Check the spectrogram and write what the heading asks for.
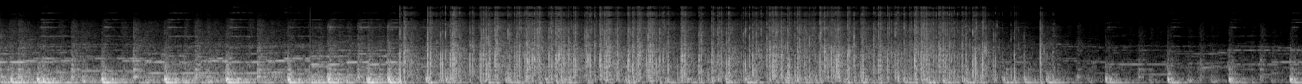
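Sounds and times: firecrackers crackling: 0:04.0 - 0:11.0.

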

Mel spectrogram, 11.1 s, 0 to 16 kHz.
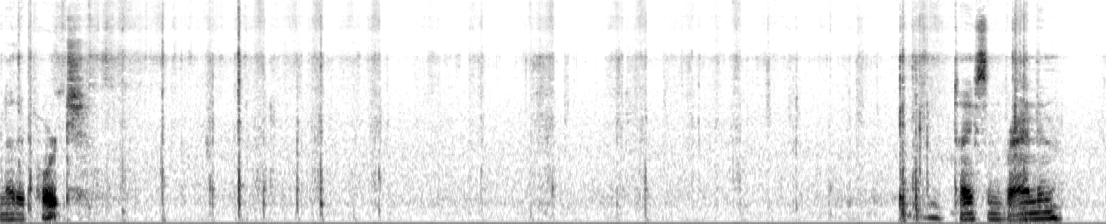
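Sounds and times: trading cards clicking and sliding: 0:00.1 - 0:03.9, 0:10.1 - 0:10.6.

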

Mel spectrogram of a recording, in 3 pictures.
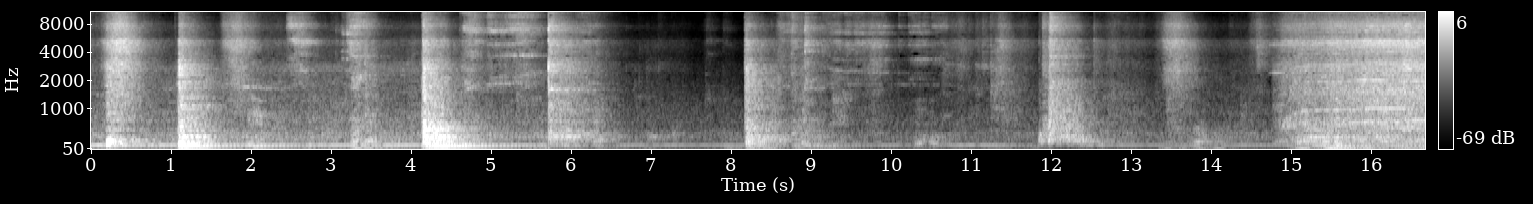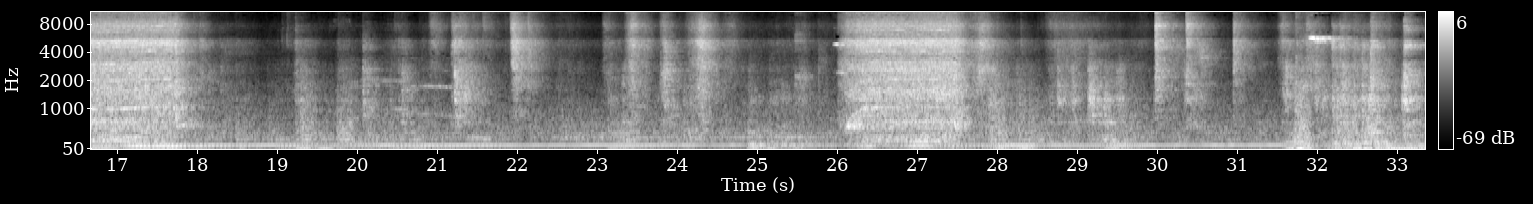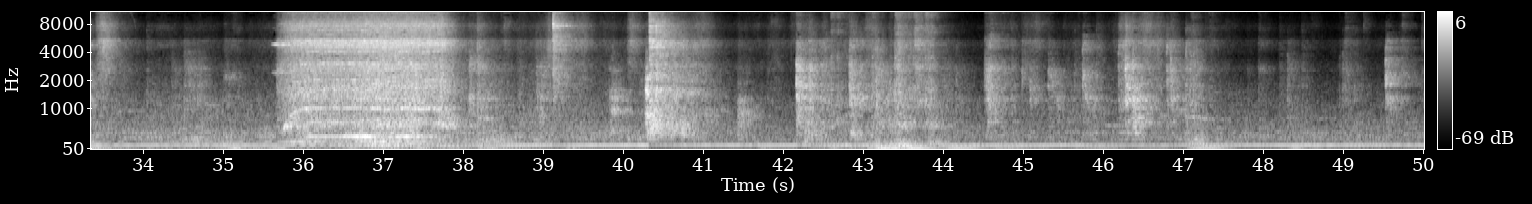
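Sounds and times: power drill running: 0:14.8 - 0:18.1, 0:26.0 - 0:27.8, 0:35.6 - 0:38.0.

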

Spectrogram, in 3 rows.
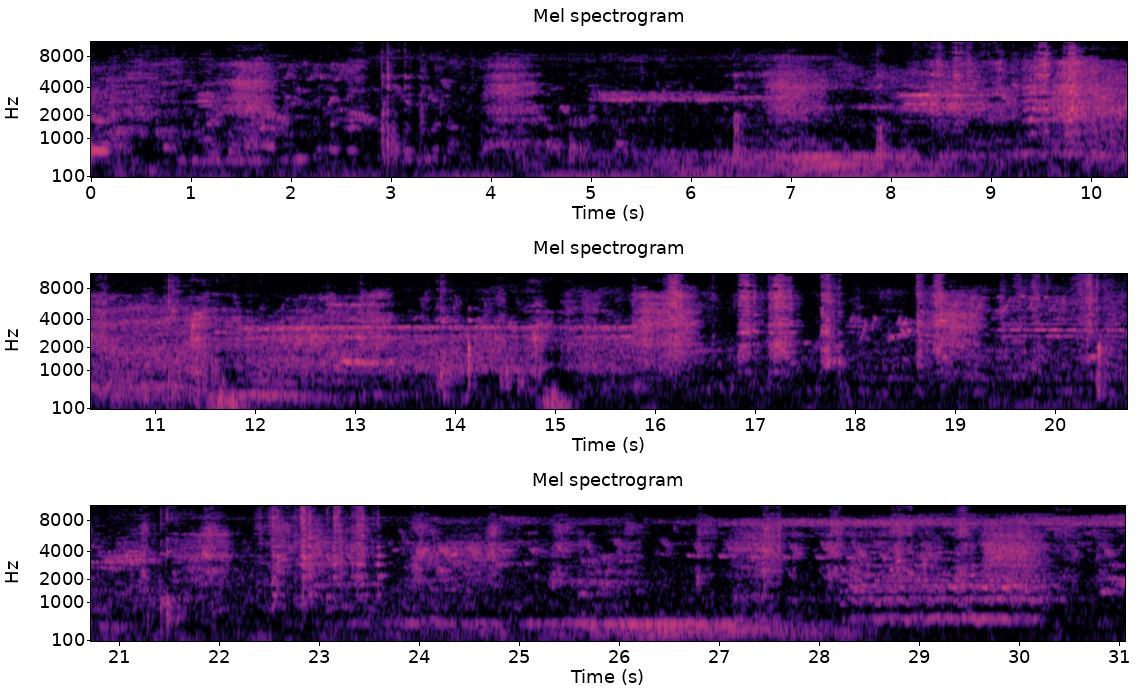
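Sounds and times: low steady drone: 0:23.8 - 0:30.1.

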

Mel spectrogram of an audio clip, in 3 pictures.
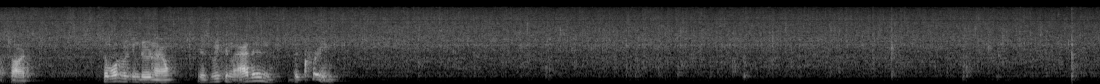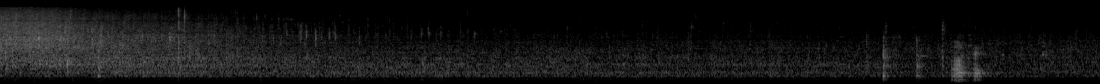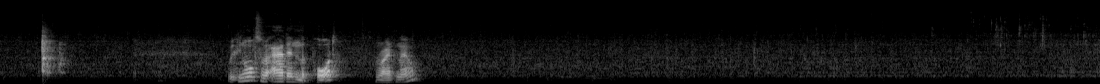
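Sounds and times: meat and onions sizzling in a pan: 0:00.0 - 0:24.2, 0:25.5 - 0:33.0
cream pouring into a pan: 0:31.7 - 0:33.0.

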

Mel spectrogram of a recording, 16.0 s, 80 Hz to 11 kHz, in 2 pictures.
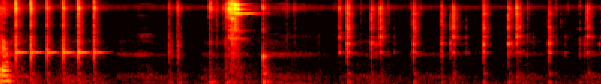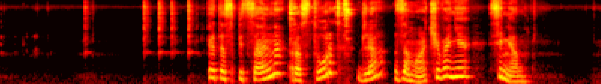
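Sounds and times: teaspoon clinking against glass jar: 0:02.9 - 0:03.6, 0:09.9 - 0:10.8
ringing glass clink: 0:03.0 - 0:03.6.

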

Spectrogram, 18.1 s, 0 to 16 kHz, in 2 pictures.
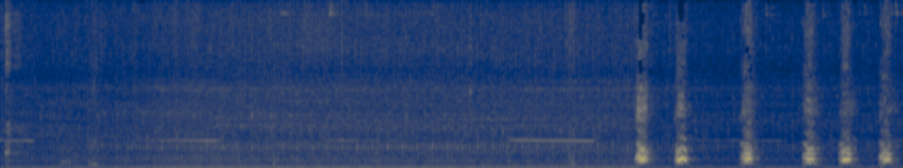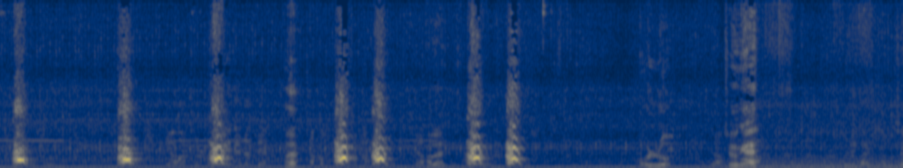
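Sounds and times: low engine rumble: 0:00.0 - 0:18.0
dog barking: 0:00.6 - 0:01.1, 0:06.3 - 0:09.5, 0:10.2 - 0:10.5, 0:11.1 - 0:11.4, 0:12.4 - 0:13.0, 0:13.7 - 0:14.4.

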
